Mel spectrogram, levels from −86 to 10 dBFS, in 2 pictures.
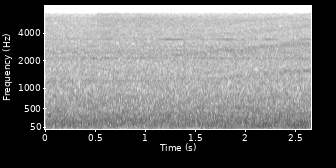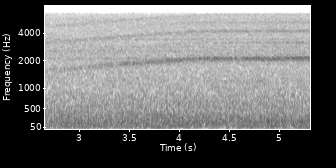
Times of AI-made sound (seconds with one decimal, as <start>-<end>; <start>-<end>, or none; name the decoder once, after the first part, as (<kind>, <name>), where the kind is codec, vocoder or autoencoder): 0.0-0.6 (vocoder, Vocos); 1.7-5.3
